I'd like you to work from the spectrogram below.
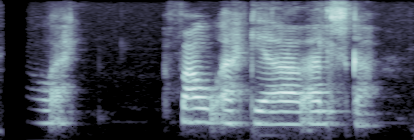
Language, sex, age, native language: Icelandic, female, 9, Icelandic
